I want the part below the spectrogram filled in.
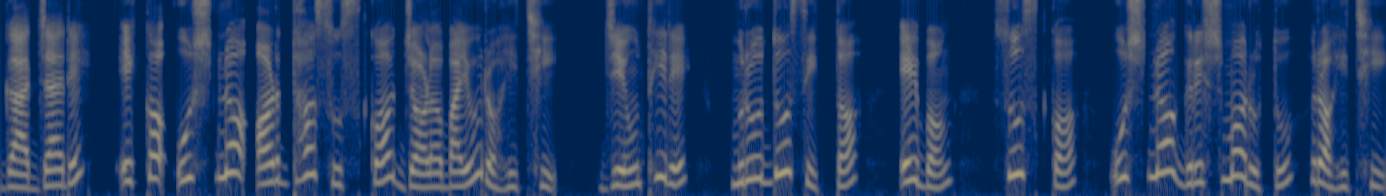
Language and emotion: Odia, neutral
